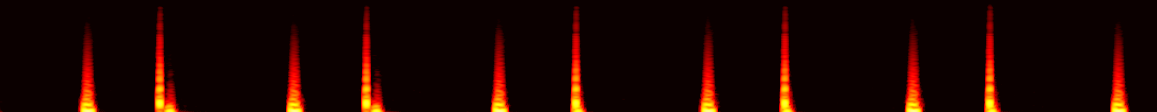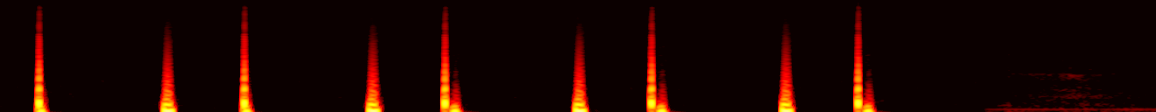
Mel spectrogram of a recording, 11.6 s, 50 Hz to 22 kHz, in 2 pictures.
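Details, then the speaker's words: Mechanical aortic valve (AVR) in a patient, heart sounds played after a normal S1 and S2 for comparison: regular paired sounds near 58 a minute with a sharp, crisp metallic click as the second sound; mechanical aortic valve click. "I'll give you an example of a mechanical AVR click. First I'll play a normal S1 and S2, so those sounds are fresh in your mind for comparison. Now here is a patient with a mechanical aortic valve."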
